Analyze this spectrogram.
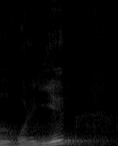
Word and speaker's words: Groslay: Je vous rappelle que la ville de Groslay, comme on dit, se prononce normalement Grolier, le LH étant une transcription de ce L mouillé disparu, de même que dans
